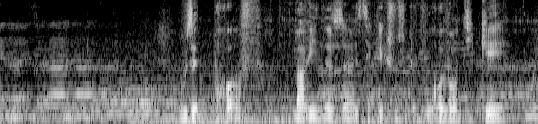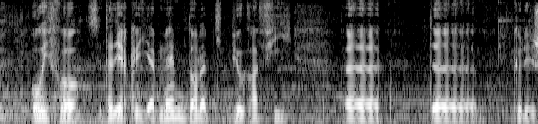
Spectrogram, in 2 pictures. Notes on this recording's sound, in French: A été enregistrée au festival Quai du Polar à Lyon en mars 2019 dans le cadre du prix de la meilleure nouvelle organisé par le festival.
